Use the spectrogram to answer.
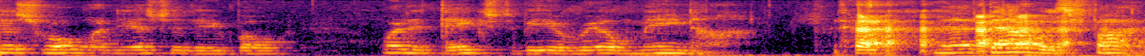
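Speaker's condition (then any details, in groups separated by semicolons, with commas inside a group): ALS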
